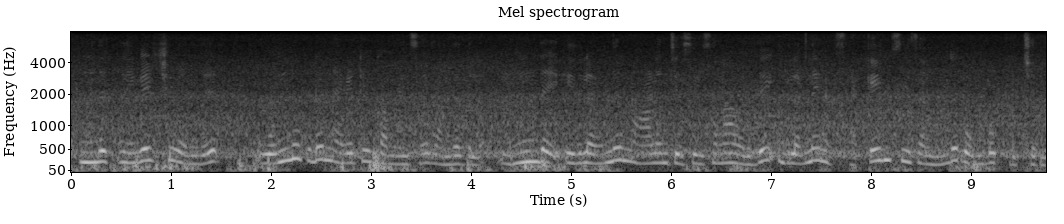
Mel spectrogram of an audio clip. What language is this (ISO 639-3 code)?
tam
